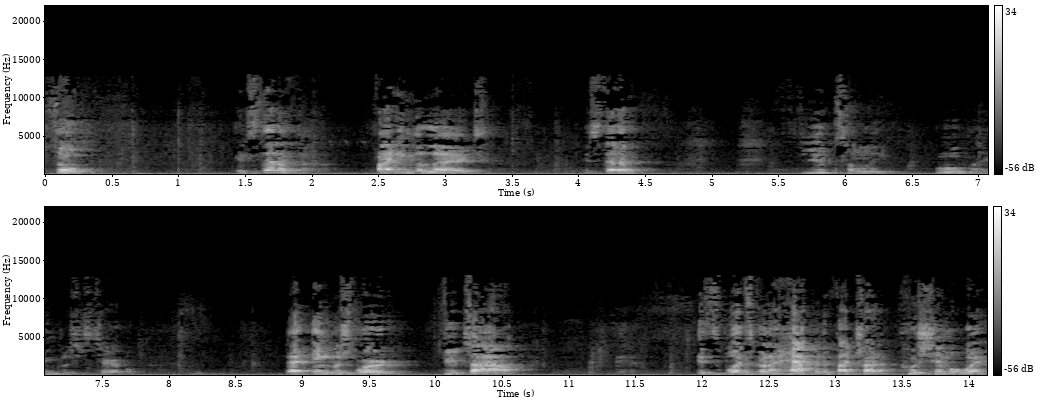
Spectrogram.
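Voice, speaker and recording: A man speaks at a high pitch with very wide pitch swings and big swings in loudness, at a moderate pace broken by long, frequent pauses. Audible room echo and noticeable background noise surround his voice. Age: 50s. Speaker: jiu jitsu instructor. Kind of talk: tutorial. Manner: casual.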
